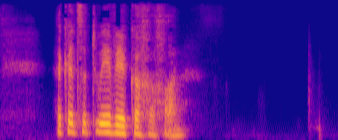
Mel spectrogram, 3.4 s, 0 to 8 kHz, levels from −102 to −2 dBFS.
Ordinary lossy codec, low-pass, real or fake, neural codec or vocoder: MP3, 32 kbps; 7.2 kHz; fake; codec, 16 kHz, 0.5 kbps, X-Codec, WavLM features, trained on Multilingual LibriSpeech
